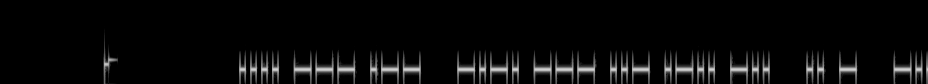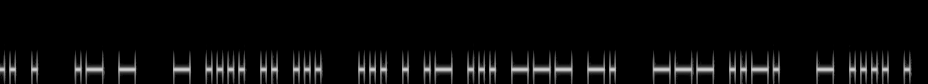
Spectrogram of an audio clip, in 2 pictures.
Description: Morse code, heard as a keyed tone, about 22 wpm, 700 Hz. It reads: HOW COULD IT BE AT THIS SEASON OF THE
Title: Sentences from Top 1400 Words 22wpm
